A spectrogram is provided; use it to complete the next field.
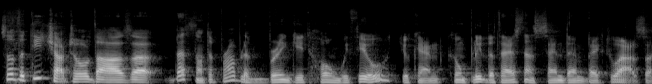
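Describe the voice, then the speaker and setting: The speaker has an Italian accent and ordinary pitch variation. The pace is moderate. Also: man, fairly low pitch for a man. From Italy. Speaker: data analytics trainer and author. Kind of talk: casual interview chat. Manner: halting.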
